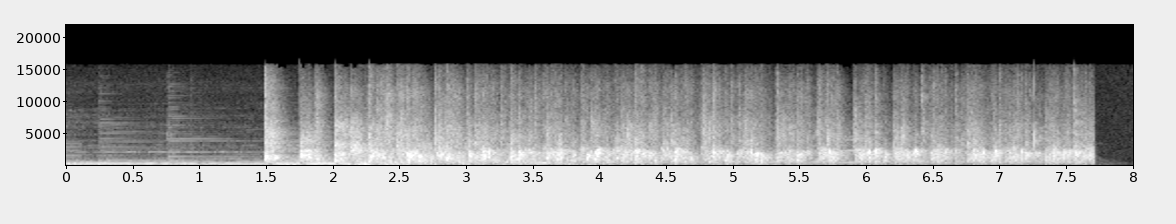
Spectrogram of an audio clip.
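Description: The last held note of a song with acoustic guitar rings out, then about a second and a half in a roomful of people breaks into applause. The clapping stops abruptly near the end.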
